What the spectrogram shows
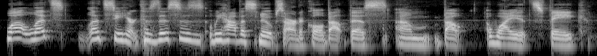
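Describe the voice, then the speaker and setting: A woman's voice: on the low side, normal speed. A woman co-hosting a podcast in casual chat, laughing often as she reads out articles. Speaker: podcast co-host.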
